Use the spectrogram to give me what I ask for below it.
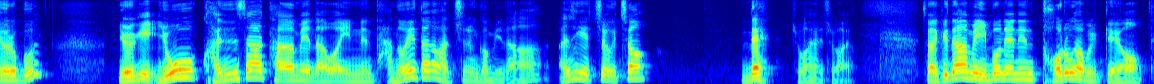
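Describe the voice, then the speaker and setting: Animated Korean grammar teacher, man. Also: on the high side. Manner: lively teacher asking rhetorical questions and checking in often. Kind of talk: recorded grammar lecture.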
